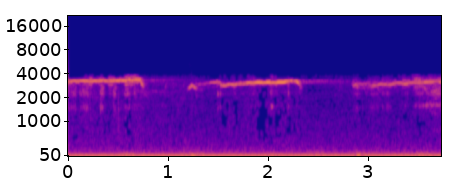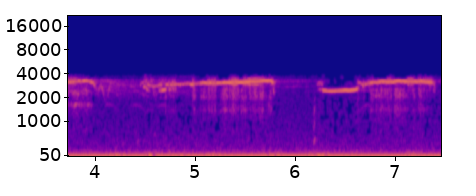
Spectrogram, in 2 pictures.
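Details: Bald eaglet at its nest, filmed by a nest camera at Big Bear on 7 May 2018 around a fish hand-off from its mother. It gives long, high, thin squeals with short breaks, over a steady low rumble.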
